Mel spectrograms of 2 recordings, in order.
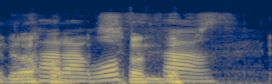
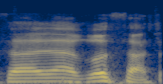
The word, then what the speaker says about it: Zaragoza: Zaragoza. Siempre con Z, Zaragoza, saca la lengua. – Eh, Zaragoza. – Así, así. Entonces, para la lista de para que vayan a recoger sus premios a Zaragoza,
